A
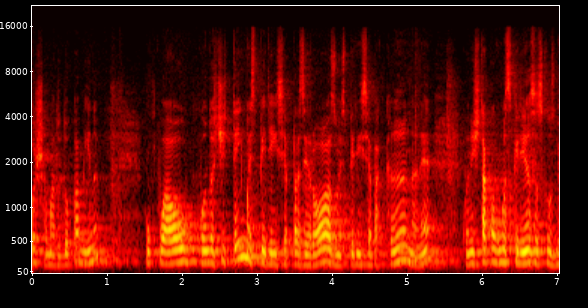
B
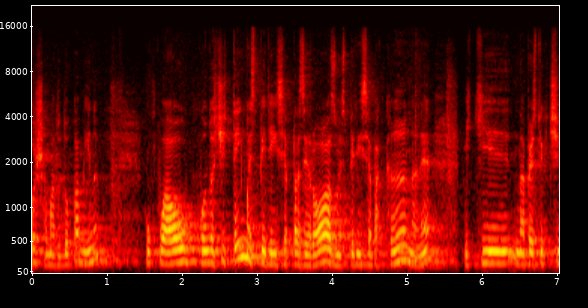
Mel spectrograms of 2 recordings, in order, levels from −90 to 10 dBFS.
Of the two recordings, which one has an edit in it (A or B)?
B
